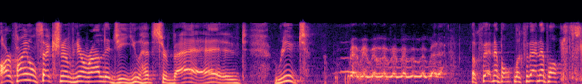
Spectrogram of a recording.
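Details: Adult narrator; normal speech.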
